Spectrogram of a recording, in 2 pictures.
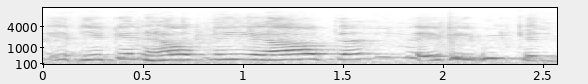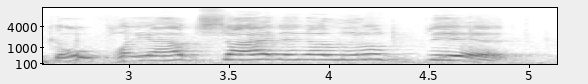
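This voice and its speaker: Someone reading a busy big brother, mellow and echoey. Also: high-pitched, unhurried. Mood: helpful. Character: busy, bossy older brother absorbed in building Lego. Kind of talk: staged play reading. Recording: muffled, echoey room with faint noise.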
